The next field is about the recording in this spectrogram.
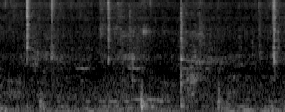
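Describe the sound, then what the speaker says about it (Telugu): Ingredients for fish pickle fry in a pan, a faint soft sizzle under a series of quick, light clinks and taps of a spoon stirring, quiet and close. "అలాగా కొంచెం సేపు వేయించాలండి"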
